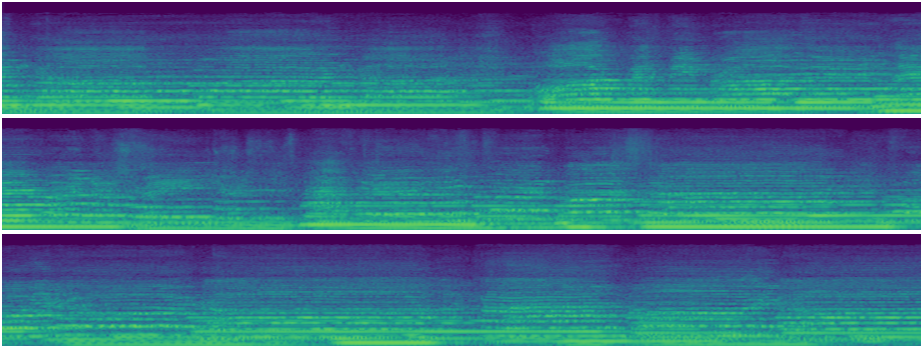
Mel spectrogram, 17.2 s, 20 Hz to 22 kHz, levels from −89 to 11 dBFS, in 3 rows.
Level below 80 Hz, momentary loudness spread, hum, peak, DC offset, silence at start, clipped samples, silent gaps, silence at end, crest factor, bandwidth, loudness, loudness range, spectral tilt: -30 dBFS; 6 LU; none; 0 dBFS; under 0.1%; 0 s; under 0.1%; none; 0 s; 16 dB; 12 kHz; -17 LUFS; 3 LU; -8 dB/octave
